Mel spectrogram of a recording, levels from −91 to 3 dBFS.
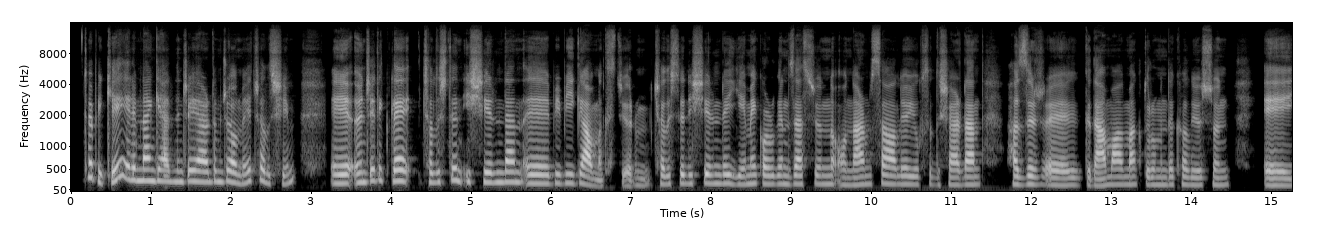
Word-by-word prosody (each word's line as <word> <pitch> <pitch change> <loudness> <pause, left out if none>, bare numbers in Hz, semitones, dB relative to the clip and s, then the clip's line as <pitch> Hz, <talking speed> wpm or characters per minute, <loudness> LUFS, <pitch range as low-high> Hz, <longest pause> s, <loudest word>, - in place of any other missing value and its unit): Tabii 310 - -1
ki. 225 - +1
Elimden 260 -5 +3
geldiğince 230 -2 0
yardımcı 230 0 +3
olmaya 205 +2 -1
çalışayım. 225 -4 -2 0.5
Eee, 190 0 +5
öncelikle 240 +2 +3 0.2
çalıştığın 220 +5 -2
iş 225 -1 +1
yerinden, 215 +1 +2
eee, 190 0 +2
bir 195 -1 -5
bilgi 195 -1 +1
almak 135 -6 +4
istiyorum. 145 +1 -8
Çalıştığın 180 +2 -2
iş 190 - 0
yerinde 190 -1 -1
yemek 185 +1 -3
organizasyonunu 180 0 -2
onlar 160 +1 0
mı 180 +1 -10
sağlıyor 175 -1 +1
yoksa 170 -2 -8
dışarıdan 165 +1 +2 0.3
hazır, 175 0 0
eee, 155 0 -1
gıda 145 -2 +3
mı 170 - 0
almak 170 0 -1
durumunda 165 0 -6
kalıyorsun? 160 -1 -5 0.4
Eee, 150 -1 +3
185 Hz, 140 wpm, -23 LUFS, 165-215 Hz, 0.5 s, Eee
